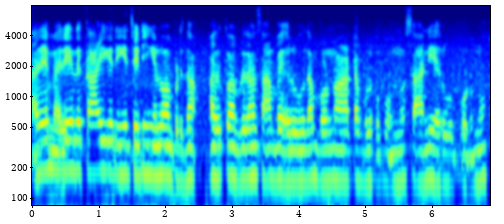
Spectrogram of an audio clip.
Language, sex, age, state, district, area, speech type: Tamil, female, 45-60, Tamil Nadu, Thanjavur, rural, spontaneous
